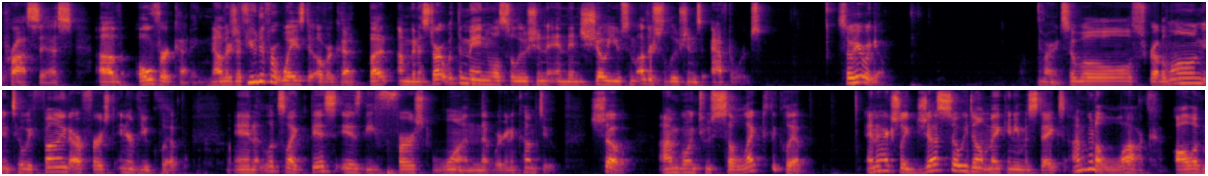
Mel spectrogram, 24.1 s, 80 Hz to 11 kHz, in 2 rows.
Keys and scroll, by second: 10.1 h, 14.9 h, 15.7 a, 16.9 Up.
